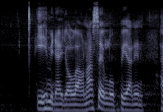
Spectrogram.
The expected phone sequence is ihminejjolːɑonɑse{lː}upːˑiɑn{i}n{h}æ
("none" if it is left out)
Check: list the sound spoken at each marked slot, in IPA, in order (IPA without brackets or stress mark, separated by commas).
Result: lː, i, h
